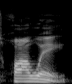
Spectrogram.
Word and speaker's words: Huawei: So just for the record, the way you pronounce it is Huawei, you know, two characters, Hua and Wei.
